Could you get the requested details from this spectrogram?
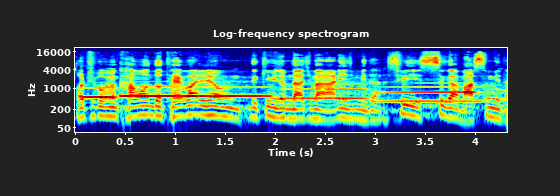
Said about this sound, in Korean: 들리시죠? 목동들이 양떼를 몰면서 알포론을 연주하고 있습니다. 원뿔형의 긴 관악기, 관악기 길어도 너무 길어가지고 중간에 호흡이 부족하면 큰일 납니다.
